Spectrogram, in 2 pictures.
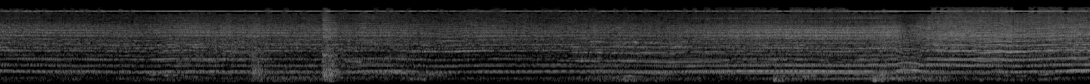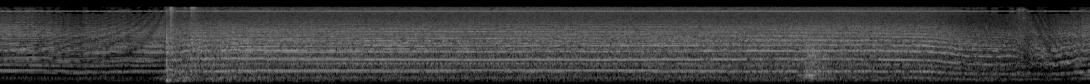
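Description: Hubsan X4 micro quadcopter's four tiny brushed motors and propellers whining in flight close by, the pitch wavering up and down as the throttle changes. A sharp tap comes about halfway through, after which the whine is louder.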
